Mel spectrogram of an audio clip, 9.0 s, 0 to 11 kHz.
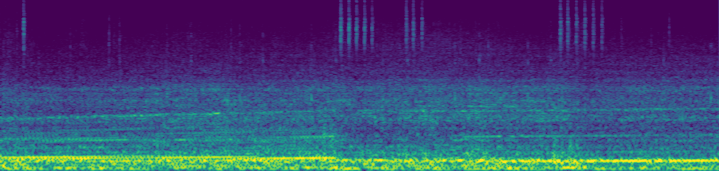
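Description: Ford Mustang GT's 5.0-litre V8 running at low, steady revs on the move, heard from inside the cabin. About four seconds in the engine note drops to a lower steady pitch. A few faint ticks come in the second half.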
